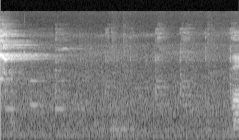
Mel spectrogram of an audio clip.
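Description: A high warbling electronic tone from a smartphone's children's app fades out within about half a second. Then there is only a faint background hiss with a few soft clicks.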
